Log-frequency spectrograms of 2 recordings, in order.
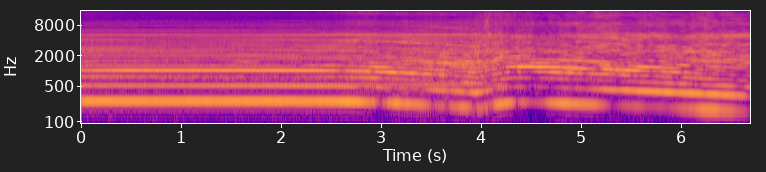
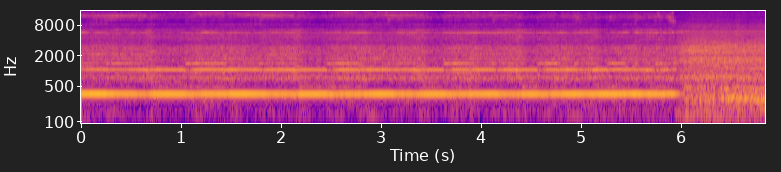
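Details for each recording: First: Shariff DMC2 CNC cutting 6061-T6 aluminum with a 12 mm tool at maximum load: a steady spindle whine sags sharply and never recovers, then the e-stop is hit. The spindle stalls under overload. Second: Shariff DMC2 CNC mill, 2 mm end mill at the maximum cut the tool tolerates, then an even heavier cut that breaks it. A steady high spindle tone with a hissing cutting roar holds pitch without bogging, then drops off.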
